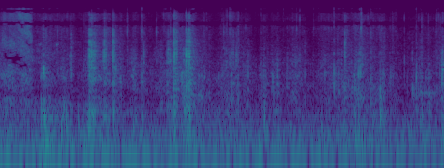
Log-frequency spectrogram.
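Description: Plastic packaging and bubble wrap crinkling in irregular bursts as it is handled and pulled open.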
